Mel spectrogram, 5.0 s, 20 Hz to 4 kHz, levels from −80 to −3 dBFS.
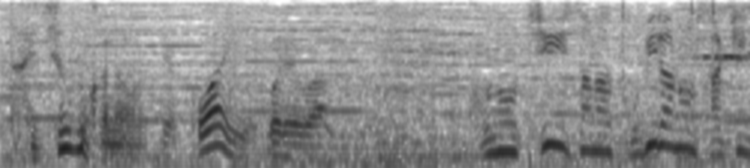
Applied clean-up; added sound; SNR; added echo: none; none; none; none.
